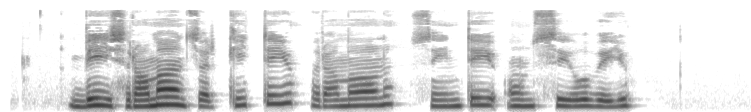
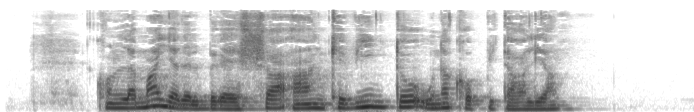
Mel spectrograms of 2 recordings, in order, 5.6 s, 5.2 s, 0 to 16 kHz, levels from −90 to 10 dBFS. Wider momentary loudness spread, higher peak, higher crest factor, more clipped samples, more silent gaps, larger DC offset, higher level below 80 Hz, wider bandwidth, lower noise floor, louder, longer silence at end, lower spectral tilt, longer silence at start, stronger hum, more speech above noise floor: first, 13 LU vs 8 LU; about the same, -4 dBFS vs -2 dBFS; about the same, 18 dB vs 14 dB; neither; neither; neither; second, -76 dBFS vs -52 dBFS; about the same, 11.5 kHz vs 11.5 kHz; about the same, -77 dBFS vs -76 dBFS; second, -23 LUFS vs -16 LUFS; about the same, 0.9 s vs 0.9 s; about the same, -6 dB/octave vs -6.5 dB/octave; second, 0.5 s vs 0.75 s; neither; second, 55 dB vs 61 dB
